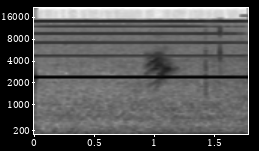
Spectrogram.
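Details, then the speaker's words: Battery eliminator converting 12 V to 90, 150 or 250 V, used to power a 1945 R-100/URR military shortwave receiver: a steady high whine at about two kilohertz from its oscillator, running normally. "this is my battery eliminator it converts 12 volts into either 90 150 or 250 and you can hear the oscillator in it running"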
